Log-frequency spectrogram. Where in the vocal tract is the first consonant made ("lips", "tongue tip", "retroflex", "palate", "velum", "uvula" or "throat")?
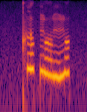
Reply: velum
